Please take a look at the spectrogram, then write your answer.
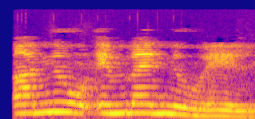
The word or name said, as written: Anu Emmanuel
